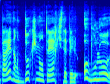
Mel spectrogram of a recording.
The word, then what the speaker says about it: Au boulot: Et maintenant, on va parler d'un documentaire qui s'appelle Au boulot, je le prononce comme ça parce qu'il y a un point d'exclamation, co-réalisé par François Ruffin et Gilles Perret.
